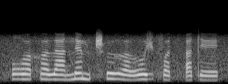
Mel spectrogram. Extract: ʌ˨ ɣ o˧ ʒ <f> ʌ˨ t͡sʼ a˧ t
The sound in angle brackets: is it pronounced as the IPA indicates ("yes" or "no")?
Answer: yes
